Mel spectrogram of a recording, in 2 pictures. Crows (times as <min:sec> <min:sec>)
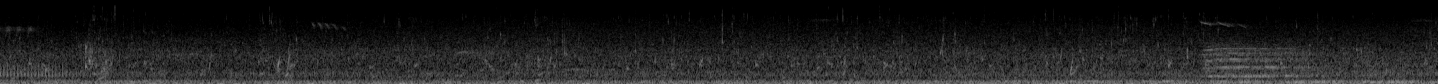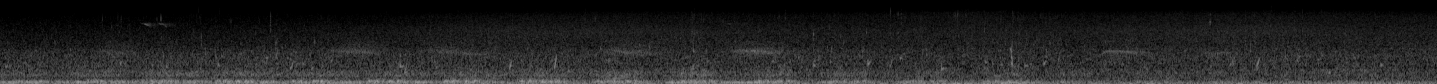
0:21.7 0:22.2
